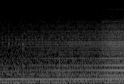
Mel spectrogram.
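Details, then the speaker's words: Philco Champ 84-5F1 amplifier, drawing around 5 W: steady low buzzy hum under everything, suspected 60-cycle mains hum; owner considers adding 100-ohm resistors from filament line to ground, not yet confirmed. "I think it's a 60 cycle hum that I'm hearing"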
